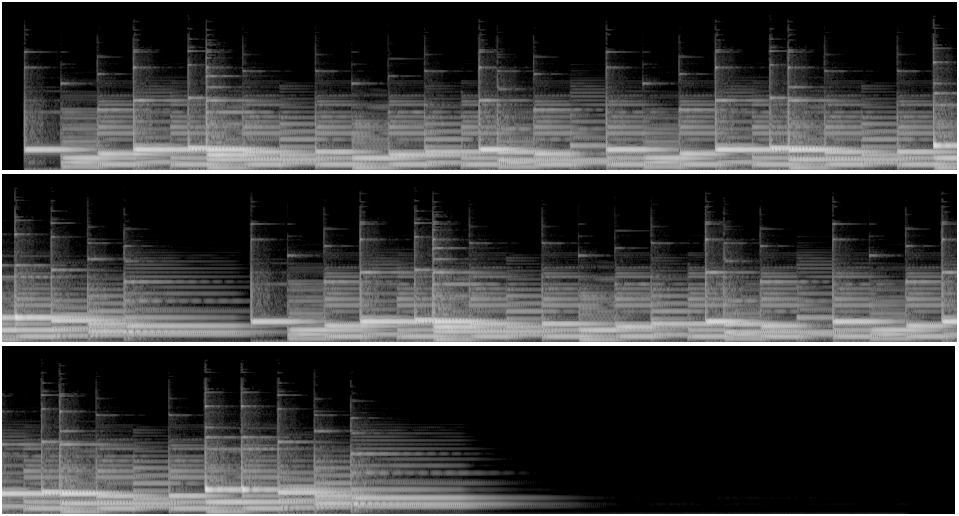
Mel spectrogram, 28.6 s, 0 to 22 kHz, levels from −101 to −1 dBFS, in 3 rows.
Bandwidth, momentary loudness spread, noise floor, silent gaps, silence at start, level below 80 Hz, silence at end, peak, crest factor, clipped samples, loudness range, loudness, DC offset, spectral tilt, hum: 7.2 kHz; 8 LU; under -90 dBFS; none; 0.2 s; -46 dBFS; 4.65 s; -8 dBFS; 18 dB; under 0.1%; 3 LU; -25 LUFS; under 0.1%; -9 dB/octave; none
